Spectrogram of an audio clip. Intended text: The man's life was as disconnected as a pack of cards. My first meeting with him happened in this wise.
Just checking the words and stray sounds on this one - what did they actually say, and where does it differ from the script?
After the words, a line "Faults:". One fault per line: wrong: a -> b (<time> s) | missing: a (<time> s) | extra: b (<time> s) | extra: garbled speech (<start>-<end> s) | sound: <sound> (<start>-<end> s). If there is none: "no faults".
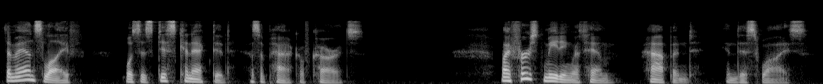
The man's life was as disconnected as a pack of cards. My first meeting with him happened in this wise.
Faults:
no faults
